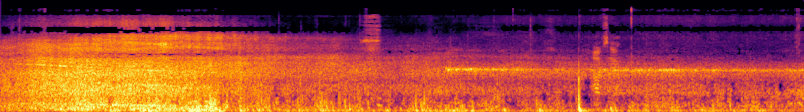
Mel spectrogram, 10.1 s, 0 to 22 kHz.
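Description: Turbofan engines of an American Airlines Airbus A320-family airliner landing close by: a loud jet rush that swells to its peak about two seconds in, then fades as the plane rolls away down the runway. A thin steady whine joins about halfway, and there is one sharp knock a little after seven seconds.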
